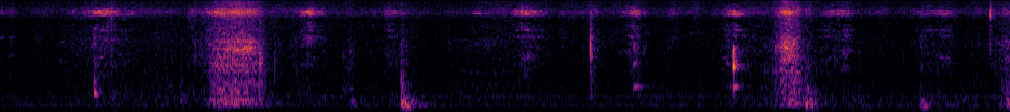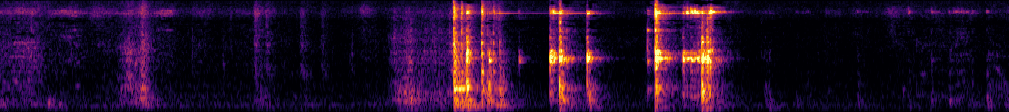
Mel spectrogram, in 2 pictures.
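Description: Steel balancing arbor being handled and slid into a motorcycle flywheel's hub: light scrapes and taps, then a burst of sharp metal-on-metal clinks and clanks after about seven seconds.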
